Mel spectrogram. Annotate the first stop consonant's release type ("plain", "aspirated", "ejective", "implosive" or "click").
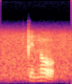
plain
